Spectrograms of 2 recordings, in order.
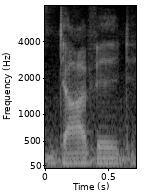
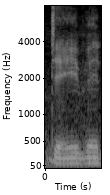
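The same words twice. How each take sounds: First: The name is pronounced the Polish way. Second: The name is pronounced the usual English way. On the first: "pronounced the way that Polish people pronounce them" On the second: "instead of David"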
